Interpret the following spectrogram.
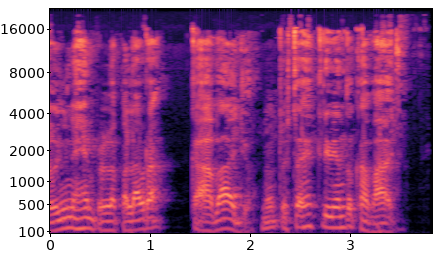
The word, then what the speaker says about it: caballo: en tu mente caballo entonces tú no dices caballo o caballo no tú dices caballo antes está en la penúltima sílaba sí está en la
